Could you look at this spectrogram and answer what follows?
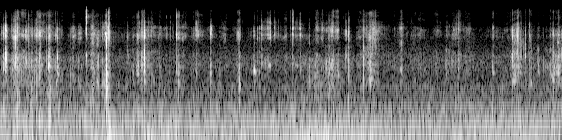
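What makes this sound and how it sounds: A small, dry brown pine cone with solid, natural woody scales is held in both hands close to the mic while fingertips and nails scratch and flick its stiff scales. Quick, sharp, bright clicks and dry crackling scratches come in irregular bursts over a quiet, faint low background hum.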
